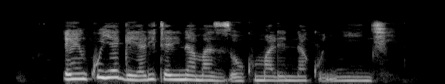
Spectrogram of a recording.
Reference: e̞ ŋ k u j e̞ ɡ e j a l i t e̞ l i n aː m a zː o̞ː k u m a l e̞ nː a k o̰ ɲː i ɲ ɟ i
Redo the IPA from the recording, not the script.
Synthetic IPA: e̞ ŋ k u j e̞ ɡ e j a l i t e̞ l i n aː m a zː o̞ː k u m a l e̞ nː a k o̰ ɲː iː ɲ ɟ i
